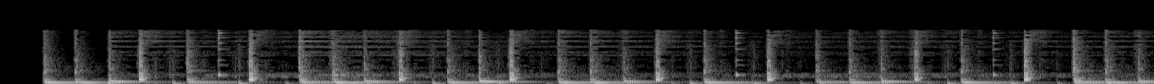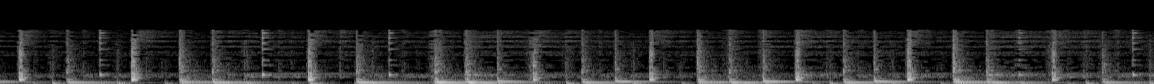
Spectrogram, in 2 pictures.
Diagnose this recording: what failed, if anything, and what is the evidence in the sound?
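The failure is at the codec stage. Across the whole music clip there is nothing above 5 kHz, and the remaining sound is heavily watery and swirly, with weak components flickering in and out. This is likely MP3 compression at a very low bitrate, consistent with about 16 kbps.

Pre-echo, also from the codec, is audible from 0.73 to 0.75 s and again at 1.07 s. A short hiss of about 21 ms and then 14 ms precedes each attack because quantisation noise sized for the loud transient spreads across the quiet start of its block, leaving the attack smeared.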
